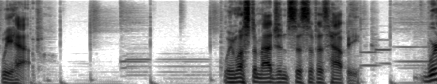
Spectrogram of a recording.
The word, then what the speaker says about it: Sisyphus: Actually, we must imagine Sisyphus is exactly the right way to say it.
